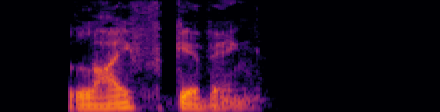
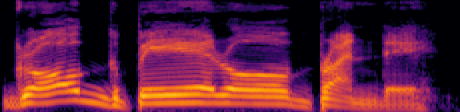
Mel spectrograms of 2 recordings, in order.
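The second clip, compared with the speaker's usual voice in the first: put-on much higher, hammy old sailor voice; old sea-dog Brock; 10 semitones higher, 4 dB louder, slower than usual. Brock welcoming Struan to his table, hammed-up old sailor. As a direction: boom it out like a rough old trader.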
